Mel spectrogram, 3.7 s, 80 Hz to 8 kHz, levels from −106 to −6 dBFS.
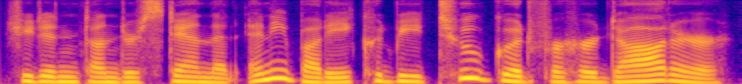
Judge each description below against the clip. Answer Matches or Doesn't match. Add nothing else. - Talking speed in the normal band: Matches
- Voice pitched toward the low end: Doesn't match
